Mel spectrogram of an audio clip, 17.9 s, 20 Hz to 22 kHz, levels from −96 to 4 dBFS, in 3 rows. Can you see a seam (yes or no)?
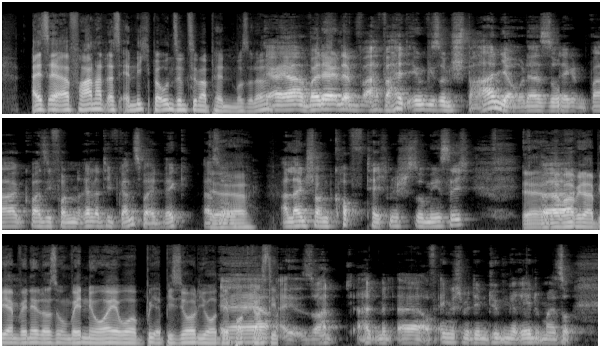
yes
